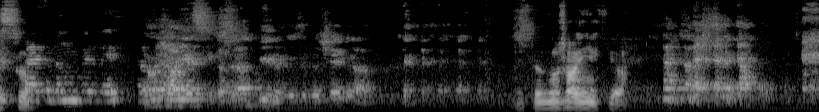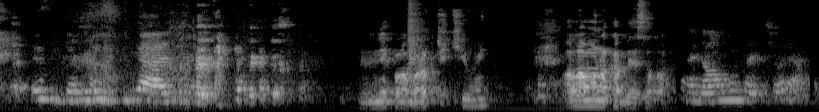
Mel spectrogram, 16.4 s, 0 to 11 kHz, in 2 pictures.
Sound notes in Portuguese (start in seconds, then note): 7.2 risos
